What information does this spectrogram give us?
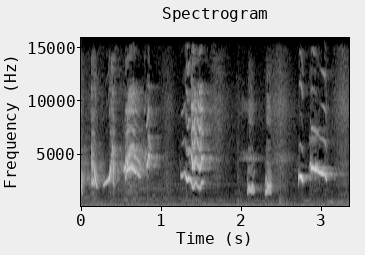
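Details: White-rumped shama singing loudly in the lively ngeplong style, full of mimicked phrases; short bursts of sharp whistles and chirps, some falling slurred notes, separated by brief pauses.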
